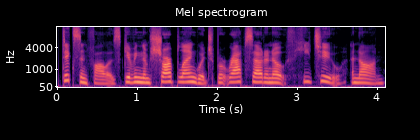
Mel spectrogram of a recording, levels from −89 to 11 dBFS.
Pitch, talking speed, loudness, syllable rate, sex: 210 Hz, 220 wpm, -19 LUFS, 5.1 syllables/s, female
